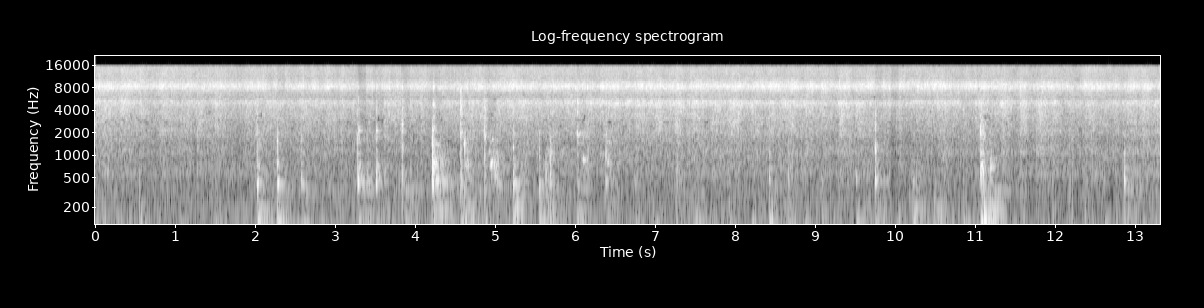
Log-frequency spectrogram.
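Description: Minced meat sizzles steadily in a hot pan.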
